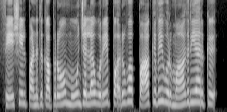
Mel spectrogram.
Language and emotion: Tamil, disgusted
